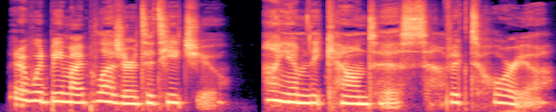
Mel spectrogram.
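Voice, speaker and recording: A woman playing an ancient aristocratic vampire countess in an ASMR roleplay, soft and breathy with whispers, speaking in a refined, coy, teasing way. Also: mid-range voice, close to an everyday voice. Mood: seductive, refined. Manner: refined, coy, formal old-fashioned phrasing. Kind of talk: ASMR roleplay, slow intimate scripted monologue.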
